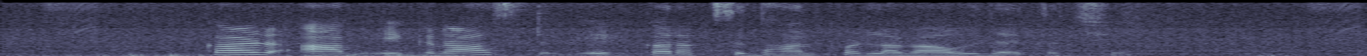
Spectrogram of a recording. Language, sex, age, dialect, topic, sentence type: Maithili, female, 25-30, Southern/Standard, banking, statement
